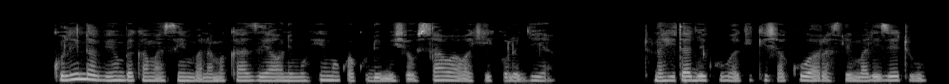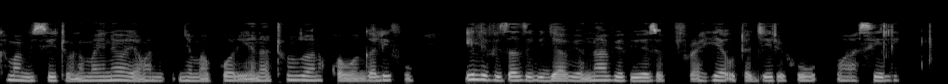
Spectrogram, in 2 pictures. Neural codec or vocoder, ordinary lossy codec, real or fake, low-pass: none; MP3, 32 kbps; real; 7.2 kHz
